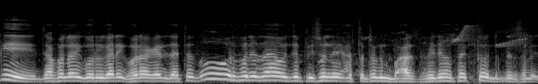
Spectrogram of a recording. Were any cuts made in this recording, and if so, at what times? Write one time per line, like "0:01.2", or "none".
none

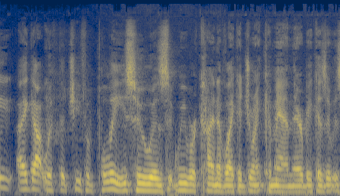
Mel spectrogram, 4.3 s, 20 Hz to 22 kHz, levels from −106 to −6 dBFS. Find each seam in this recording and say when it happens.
none

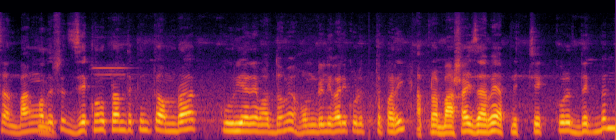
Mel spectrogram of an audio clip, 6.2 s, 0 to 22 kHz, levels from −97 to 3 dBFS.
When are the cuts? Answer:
0:03.9

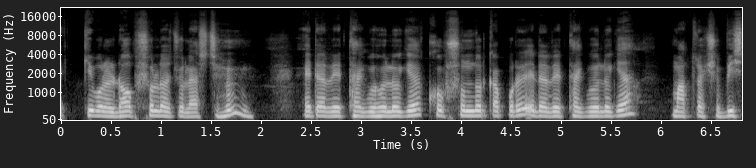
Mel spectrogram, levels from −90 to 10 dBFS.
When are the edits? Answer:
none

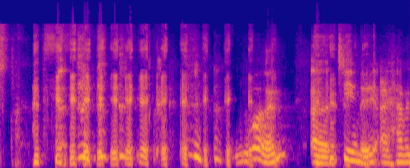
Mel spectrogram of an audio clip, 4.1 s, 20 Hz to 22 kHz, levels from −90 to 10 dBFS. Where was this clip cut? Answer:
0:03.0

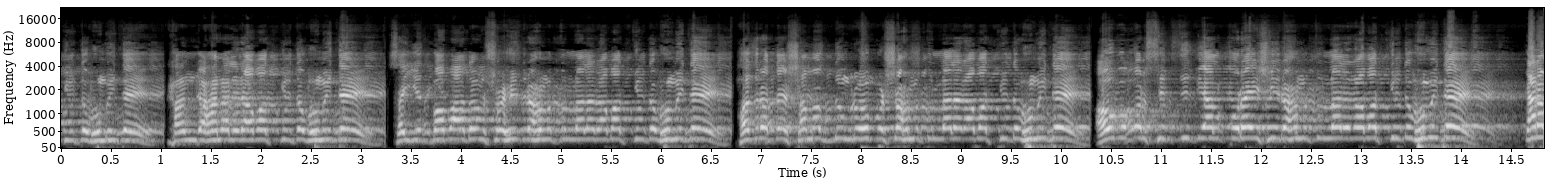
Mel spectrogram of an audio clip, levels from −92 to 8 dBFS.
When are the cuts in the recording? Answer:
0:01.0
0:03.2
0:06.7
0:10.2

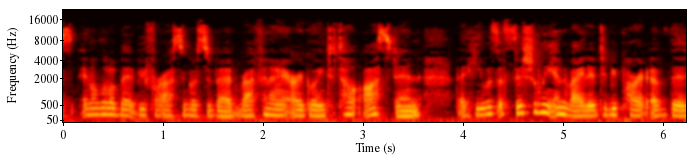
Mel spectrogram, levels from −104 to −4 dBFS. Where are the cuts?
none

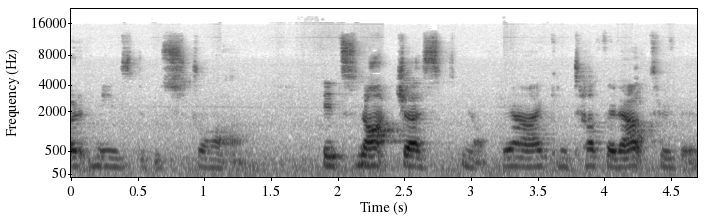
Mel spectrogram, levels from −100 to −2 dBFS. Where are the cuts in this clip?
0:03.1

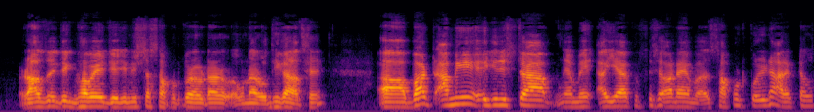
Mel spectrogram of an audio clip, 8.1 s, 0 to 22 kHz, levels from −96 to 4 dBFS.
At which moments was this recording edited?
none

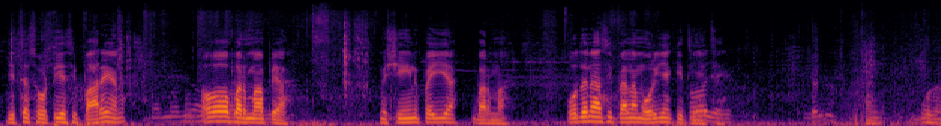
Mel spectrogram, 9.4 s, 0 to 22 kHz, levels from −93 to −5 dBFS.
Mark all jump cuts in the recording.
none

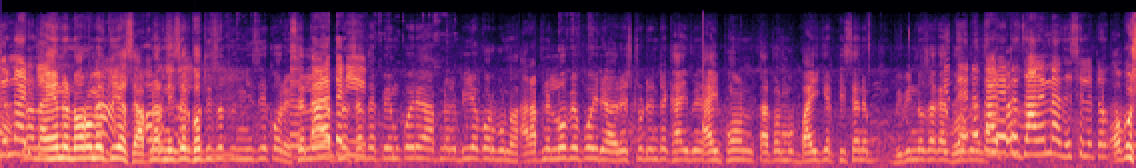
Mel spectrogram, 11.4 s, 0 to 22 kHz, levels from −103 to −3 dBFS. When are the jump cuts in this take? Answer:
0:02.9
0:05.2
0:07.0

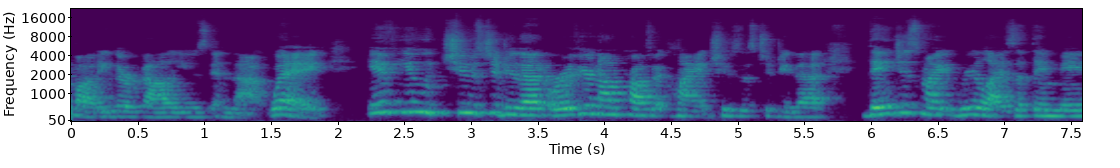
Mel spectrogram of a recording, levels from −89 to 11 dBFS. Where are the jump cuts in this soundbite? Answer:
none

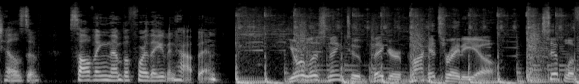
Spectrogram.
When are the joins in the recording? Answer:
0:02.3

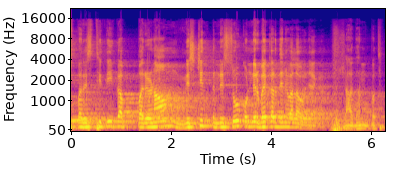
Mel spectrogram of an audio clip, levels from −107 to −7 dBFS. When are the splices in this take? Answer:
0:05.3

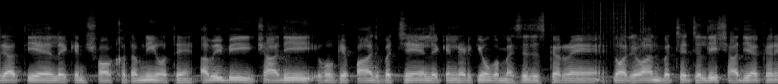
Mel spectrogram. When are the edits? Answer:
0:01.9
0:06.1

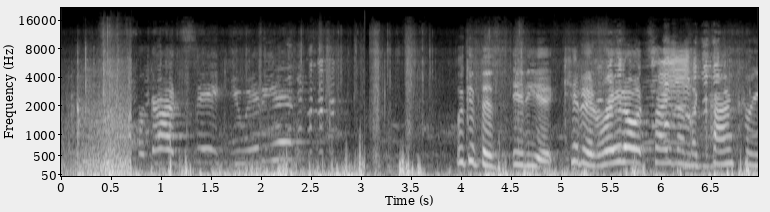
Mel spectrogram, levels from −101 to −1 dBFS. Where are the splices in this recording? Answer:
0:00.7
0:03.1

